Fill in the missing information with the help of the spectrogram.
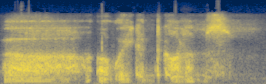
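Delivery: breathy, half-whispered complaint; weary exasperation. Acted. Figure lamenting awakened golems, weary and whispery. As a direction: sigh the words out slowly.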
